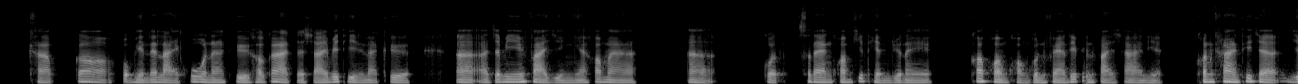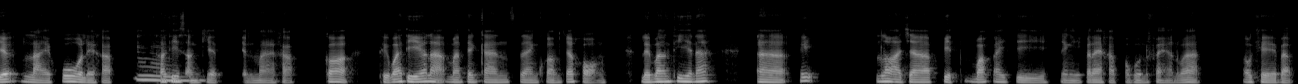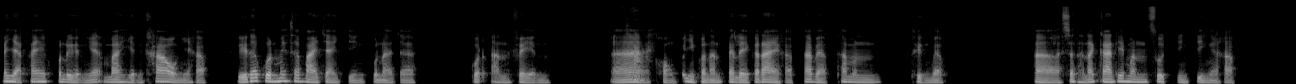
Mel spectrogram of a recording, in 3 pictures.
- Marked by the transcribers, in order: none
- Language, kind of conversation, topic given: Thai, advice, คุณควรทำอย่างไรเมื่อรู้สึกไม่เชื่อใจหลังพบข้อความน่าสงสัย?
